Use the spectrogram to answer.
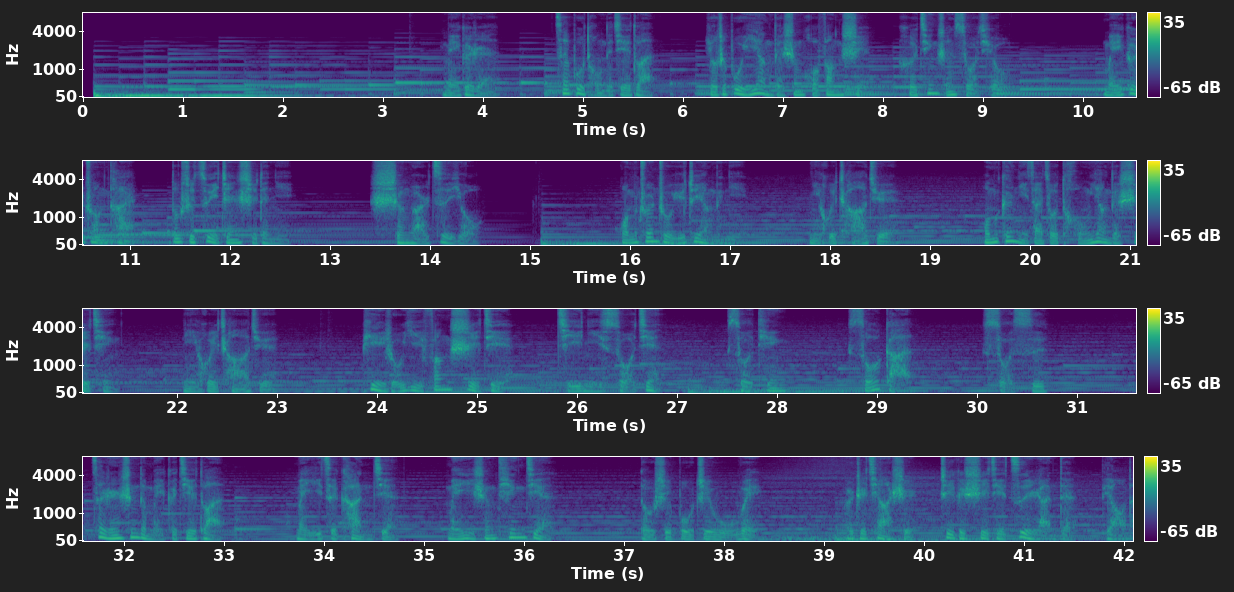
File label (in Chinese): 男 旁白 自然情感; 每个人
